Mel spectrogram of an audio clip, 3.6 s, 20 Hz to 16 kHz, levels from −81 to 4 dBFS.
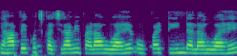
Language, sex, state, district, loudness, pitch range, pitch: Hindi, female, Chhattisgarh, Bastar, -16 LUFS, 240-260 Hz, 250 Hz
